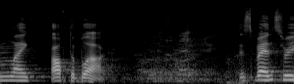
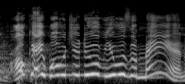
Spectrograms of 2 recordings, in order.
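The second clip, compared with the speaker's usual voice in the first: mock boyfriend retort; 11 semitones higher, 6 dB louder, much faster than usual.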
